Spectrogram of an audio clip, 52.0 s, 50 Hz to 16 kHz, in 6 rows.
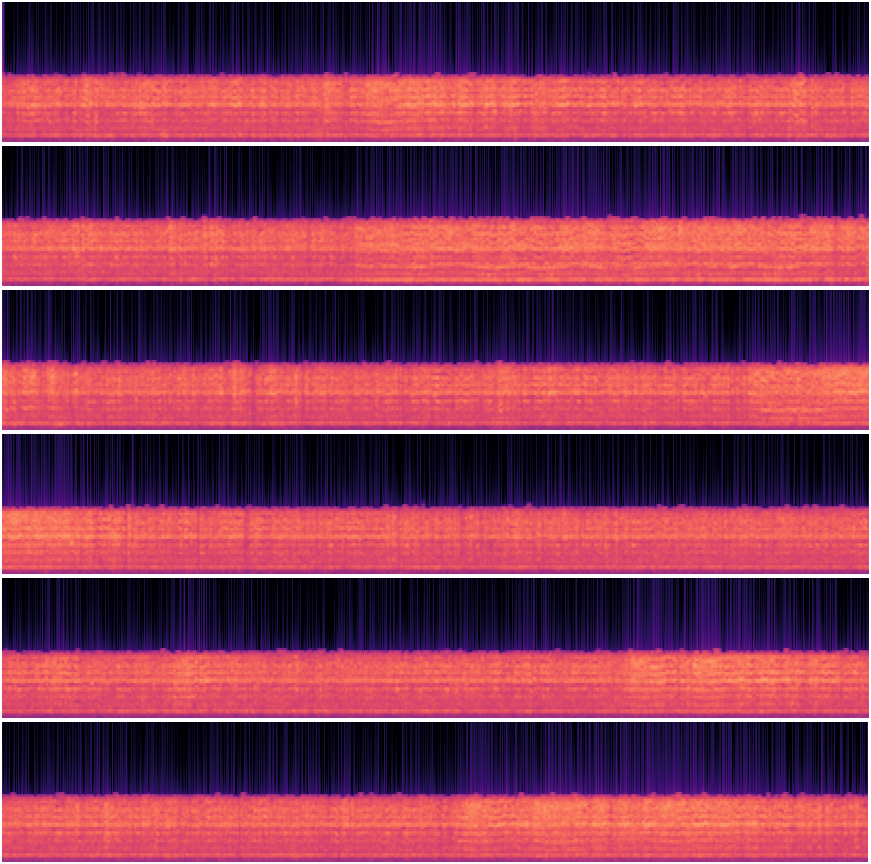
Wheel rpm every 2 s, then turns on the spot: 230, 230, 230, 230, 230, 230, 220, 220, 230, 240, 240, 230, 220, 230, 230, 230, 230, 230, 230, 230, 230, 230, 230, 230, 230, 230.
none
